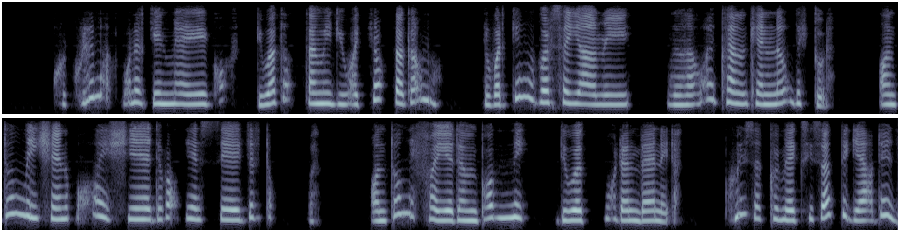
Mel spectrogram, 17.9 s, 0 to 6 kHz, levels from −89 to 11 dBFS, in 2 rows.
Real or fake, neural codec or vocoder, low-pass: fake; codec, 16 kHz, 0.5 kbps, FunCodec, trained on LibriTTS, 25 frames a second; 5.4 kHz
